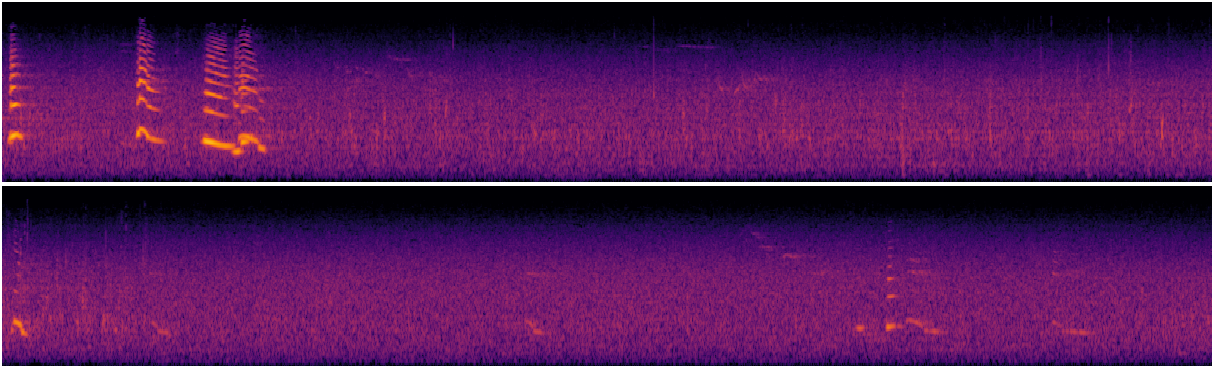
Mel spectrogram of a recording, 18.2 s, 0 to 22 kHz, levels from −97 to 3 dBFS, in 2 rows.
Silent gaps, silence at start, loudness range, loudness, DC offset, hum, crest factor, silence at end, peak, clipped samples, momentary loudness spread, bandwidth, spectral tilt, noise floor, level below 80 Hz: none; 0 s; 21 LU; -25 LUFS; under 0.1%; none; 28 dB; 0 s; -6 dBFS; under 0.1%; 24 LU; 14 kHz; 1.5 dB/octave; -50 dBFS; under -90 dBFS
